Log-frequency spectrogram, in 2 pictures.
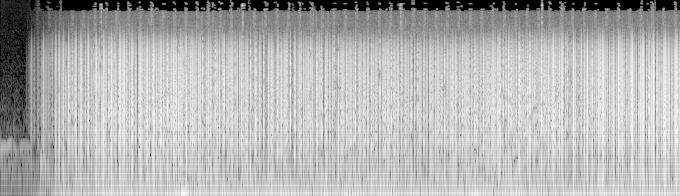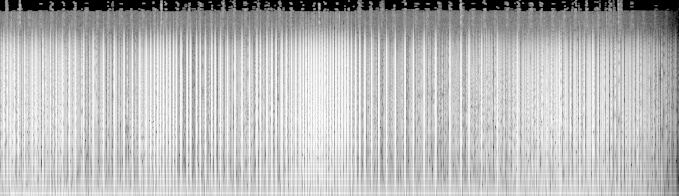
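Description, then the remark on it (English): A dense, continuous crackling buzz of rapid electrical clicks from several electric fish discharging their electric organs near an electrode dropped in water and played through an audio amplifier, steady and loud throughout, swelling slightly in intensity toward the middle, with no voices. “what you're hearing there is multiple fish in the vicinity of the electrode that are all discharging their electric organ.”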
